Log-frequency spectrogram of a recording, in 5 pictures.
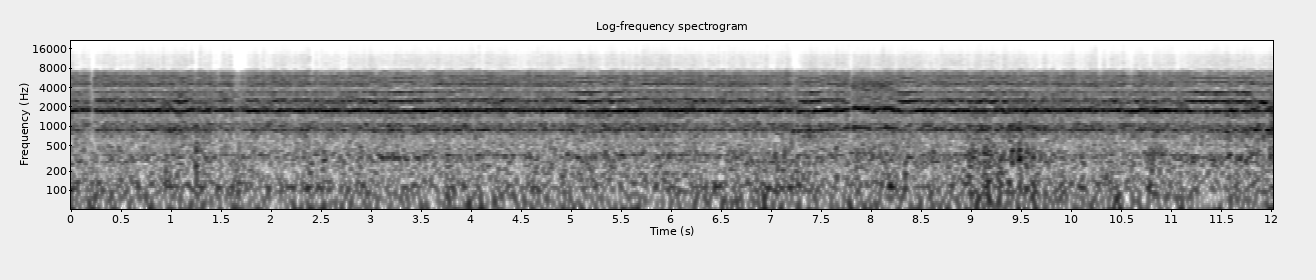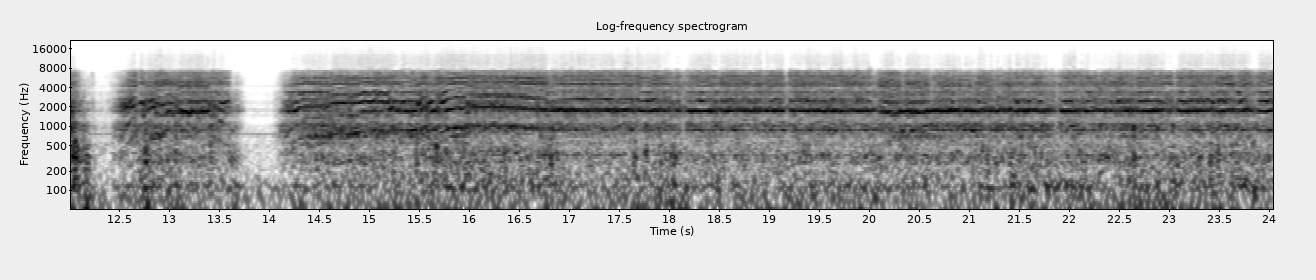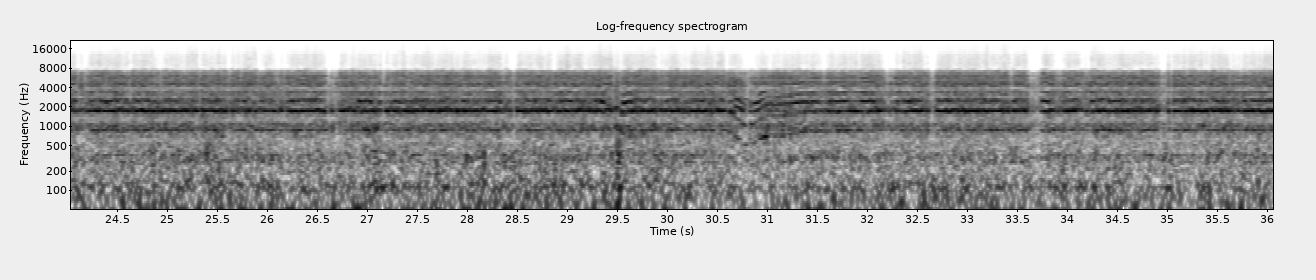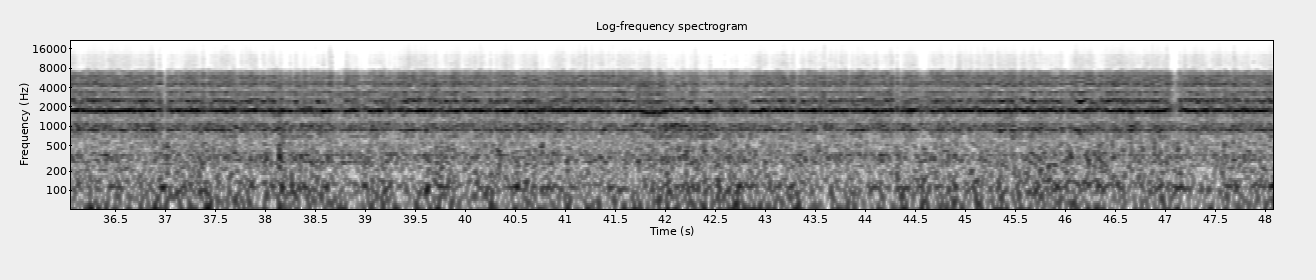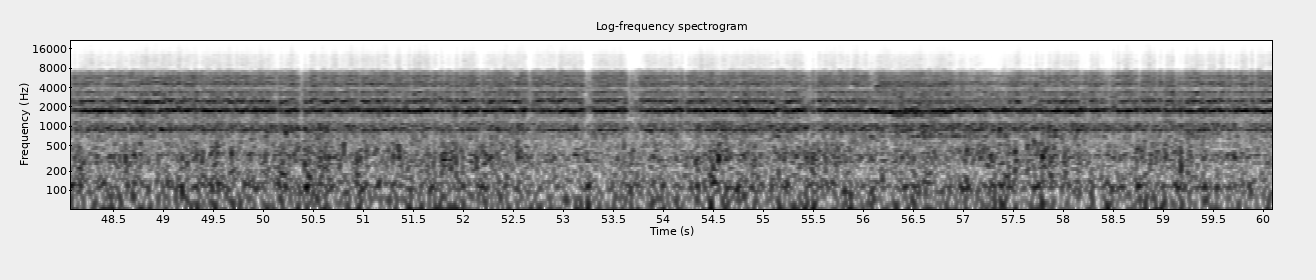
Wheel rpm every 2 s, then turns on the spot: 230, 230, 230, 230, 230, 220, 120, 160, 240, 230, 230, 230, 230, 230, 230, 200, 230, 230, 230, 230, 230, 230, 230, 230, 230, 240, 230, 230, 230, 230.
none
